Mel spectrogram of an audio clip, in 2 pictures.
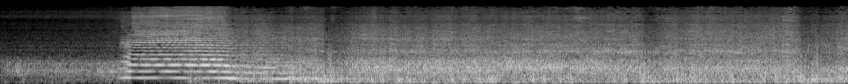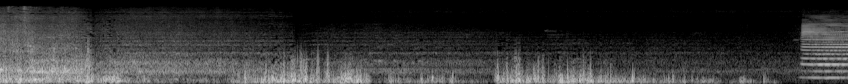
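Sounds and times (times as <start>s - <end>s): train wheels rushing and clacking: 1.8s - 13.7s.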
